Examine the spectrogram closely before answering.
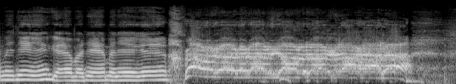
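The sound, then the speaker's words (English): A voice imitates growly, yelling metal vocals: a loud, steady pitched tone that breaks into a long, rough, harsh yell before cutting off. “the drummer is the I'm the yelly growly guy and I go like this”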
